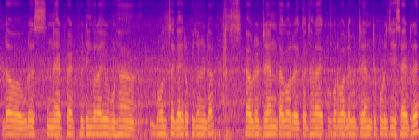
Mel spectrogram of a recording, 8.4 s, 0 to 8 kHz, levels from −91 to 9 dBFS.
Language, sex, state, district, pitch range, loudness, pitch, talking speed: Odia, male, Odisha, Sambalpur, 145-150 Hz, -16 LUFS, 145 Hz, 135 wpm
